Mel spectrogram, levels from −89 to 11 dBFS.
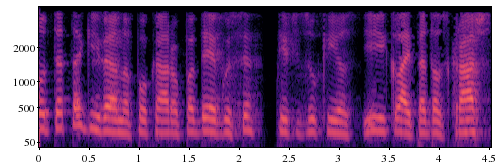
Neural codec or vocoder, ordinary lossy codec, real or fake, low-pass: codec, 16 kHz, 0.7 kbps, FocalCodec; AAC, 16 kbps; fake; 3.6 kHz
